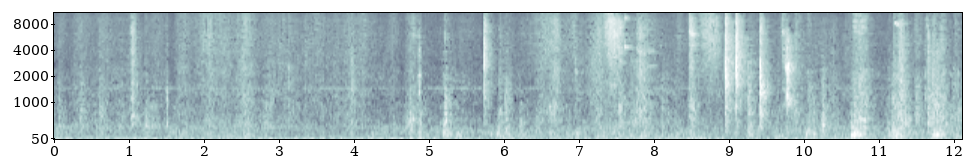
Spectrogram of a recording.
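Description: Rustling and handling noises over a steady background hiss, with a cluster of sharp clicks and knocks about eight to ten seconds in.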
